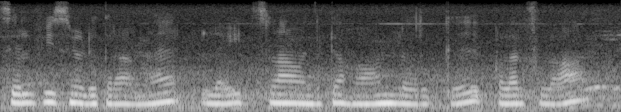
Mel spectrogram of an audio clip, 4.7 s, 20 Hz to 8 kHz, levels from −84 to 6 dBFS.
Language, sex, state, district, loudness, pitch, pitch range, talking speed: Tamil, female, Tamil Nadu, Namakkal, -13 LUFS, 180 Hz, 170-190 Hz, 105 wpm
